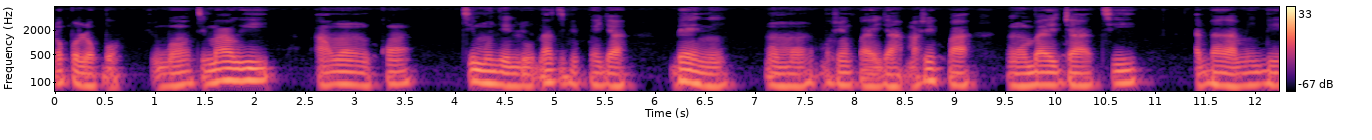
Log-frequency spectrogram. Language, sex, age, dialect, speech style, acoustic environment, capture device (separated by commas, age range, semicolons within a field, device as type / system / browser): Yoruba, male, 35-44, Nigeria - Lagos Yoruba, happy, silence, mobile / Linux / Chrome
